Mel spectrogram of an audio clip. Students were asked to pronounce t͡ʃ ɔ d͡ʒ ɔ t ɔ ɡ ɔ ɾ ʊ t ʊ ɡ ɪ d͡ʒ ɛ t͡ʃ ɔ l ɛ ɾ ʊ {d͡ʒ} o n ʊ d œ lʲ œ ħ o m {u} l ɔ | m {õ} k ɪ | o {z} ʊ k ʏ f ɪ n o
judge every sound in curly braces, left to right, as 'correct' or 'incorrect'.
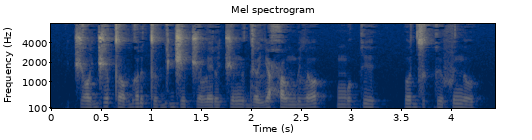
incorrect: t͡ʃ, incorrect: y, incorrect: o, incorrect: d͡z

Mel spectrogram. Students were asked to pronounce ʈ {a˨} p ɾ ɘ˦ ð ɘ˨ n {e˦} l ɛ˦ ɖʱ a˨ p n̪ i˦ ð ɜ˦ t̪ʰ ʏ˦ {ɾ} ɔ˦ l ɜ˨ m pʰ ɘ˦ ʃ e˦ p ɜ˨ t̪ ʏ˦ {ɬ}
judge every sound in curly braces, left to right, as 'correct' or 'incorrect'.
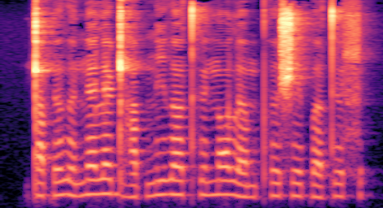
correct, incorrect: ɛ˦, incorrect: n, correct

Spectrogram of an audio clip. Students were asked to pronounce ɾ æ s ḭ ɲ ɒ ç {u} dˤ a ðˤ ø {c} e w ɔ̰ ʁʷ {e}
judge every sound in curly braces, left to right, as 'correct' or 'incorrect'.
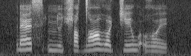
incorrect: ø, correct, correct

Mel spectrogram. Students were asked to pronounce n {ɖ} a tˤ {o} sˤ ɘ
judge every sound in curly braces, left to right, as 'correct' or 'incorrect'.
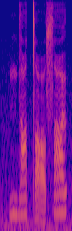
incorrect: d, incorrect: o̰

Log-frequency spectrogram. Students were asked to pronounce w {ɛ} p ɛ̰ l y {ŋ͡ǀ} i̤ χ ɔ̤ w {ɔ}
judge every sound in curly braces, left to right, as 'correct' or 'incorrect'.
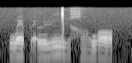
correct, correct, correct

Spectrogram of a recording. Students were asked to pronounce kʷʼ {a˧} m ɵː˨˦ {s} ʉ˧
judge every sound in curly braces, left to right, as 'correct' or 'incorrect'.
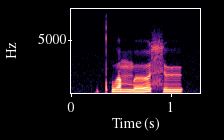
incorrect: ɐ˧, correct

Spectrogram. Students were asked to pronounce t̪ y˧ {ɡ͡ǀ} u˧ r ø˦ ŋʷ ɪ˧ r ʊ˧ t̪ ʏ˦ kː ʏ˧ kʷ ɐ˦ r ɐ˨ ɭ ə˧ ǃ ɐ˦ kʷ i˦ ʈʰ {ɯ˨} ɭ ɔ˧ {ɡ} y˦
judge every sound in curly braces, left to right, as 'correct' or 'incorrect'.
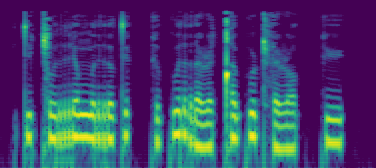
incorrect: ǀ, incorrect: ə˨, incorrect: kː

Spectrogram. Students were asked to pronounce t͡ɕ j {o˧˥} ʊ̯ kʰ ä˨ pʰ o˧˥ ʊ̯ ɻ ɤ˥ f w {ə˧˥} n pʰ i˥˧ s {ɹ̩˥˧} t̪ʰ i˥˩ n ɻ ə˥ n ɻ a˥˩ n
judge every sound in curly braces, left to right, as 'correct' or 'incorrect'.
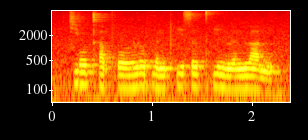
incorrect: o˥, correct, correct

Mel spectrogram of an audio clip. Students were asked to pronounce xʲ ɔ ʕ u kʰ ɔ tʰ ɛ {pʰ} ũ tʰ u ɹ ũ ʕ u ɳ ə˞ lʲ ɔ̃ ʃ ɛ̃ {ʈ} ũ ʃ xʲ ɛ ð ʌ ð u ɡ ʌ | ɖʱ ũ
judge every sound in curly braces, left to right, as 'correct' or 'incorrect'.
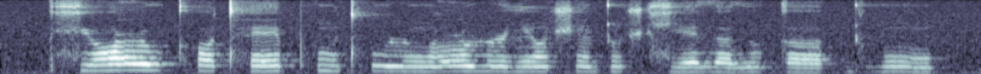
correct, correct

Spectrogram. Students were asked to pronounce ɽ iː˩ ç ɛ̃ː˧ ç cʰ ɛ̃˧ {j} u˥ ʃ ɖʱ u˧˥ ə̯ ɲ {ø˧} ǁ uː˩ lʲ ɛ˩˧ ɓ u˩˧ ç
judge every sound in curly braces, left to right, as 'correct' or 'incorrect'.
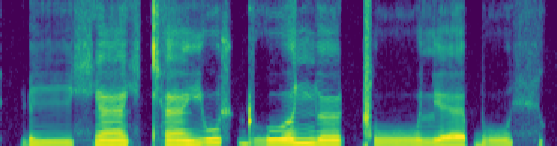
correct, correct

